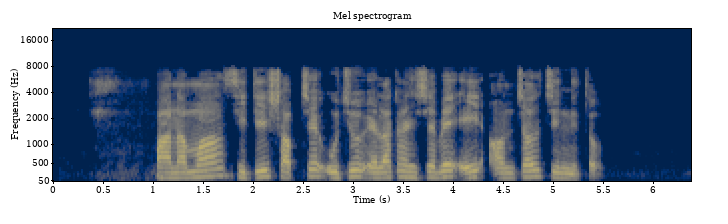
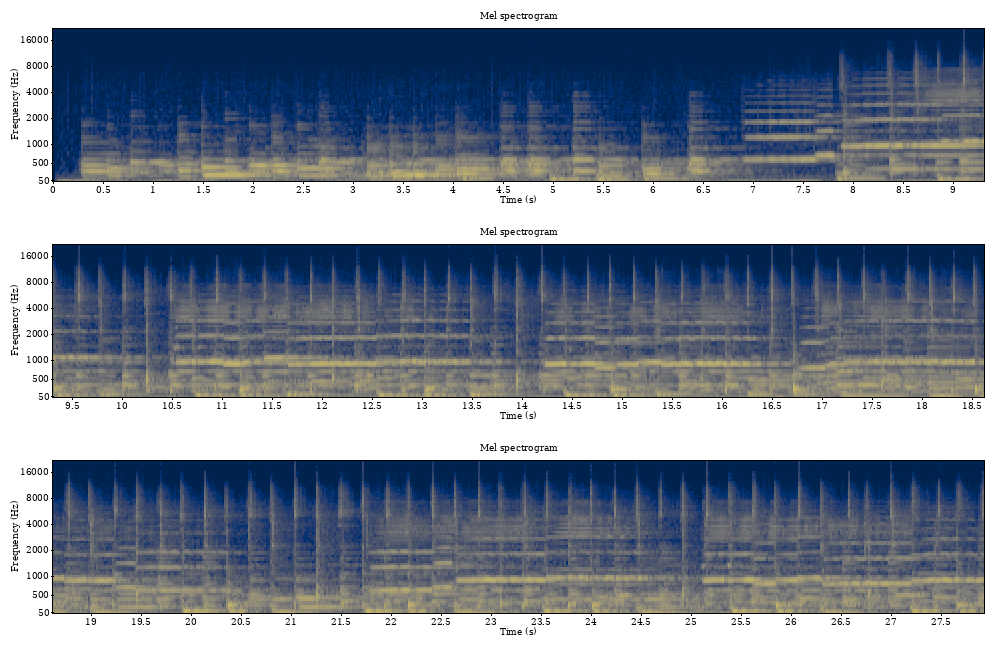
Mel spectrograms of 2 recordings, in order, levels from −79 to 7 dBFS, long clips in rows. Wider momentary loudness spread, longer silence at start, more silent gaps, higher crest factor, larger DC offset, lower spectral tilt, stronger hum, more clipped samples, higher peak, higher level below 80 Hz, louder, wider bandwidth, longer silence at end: first, 16 LU vs 7 LU; first, 0.4 s vs 0 s; neither; about the same, 18 dB vs 16 dB; neither; second, -3.5 dB/octave vs -5 dB/octave; neither; neither; about the same, -2 dBFS vs -2 dBFS; second, -60 dBFS vs -32 dBFS; about the same, -18 LUFS vs -19 LUFS; second, 8.2 kHz vs 16.5 kHz; first, 0.9 s vs 0 s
